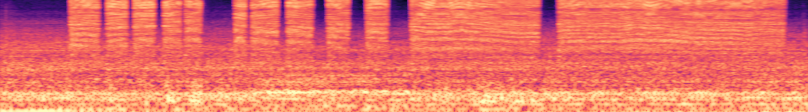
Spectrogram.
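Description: Aerosol spray-paint can hissing, first in a quick string of short bursts, then in longer, nearly continuous sprays with one short pause.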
